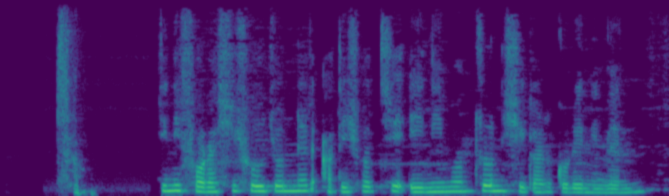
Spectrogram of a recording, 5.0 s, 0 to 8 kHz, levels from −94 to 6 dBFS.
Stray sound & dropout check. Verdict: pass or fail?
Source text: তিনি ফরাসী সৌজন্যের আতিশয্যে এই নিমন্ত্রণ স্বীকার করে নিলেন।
fail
